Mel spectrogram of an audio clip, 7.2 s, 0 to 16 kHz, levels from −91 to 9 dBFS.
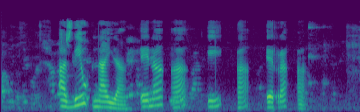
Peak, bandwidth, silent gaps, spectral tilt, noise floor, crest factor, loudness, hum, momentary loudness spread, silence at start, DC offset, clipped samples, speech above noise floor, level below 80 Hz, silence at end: -4 dBFS; 8.4 kHz; none; -4.5 dB/octave; -55 dBFS; 20 dB; -22 LUFS; none; 20 LU; 0.05 s; under 0.1%; under 0.1%; 34 dB; -60 dBFS; 0.95 s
